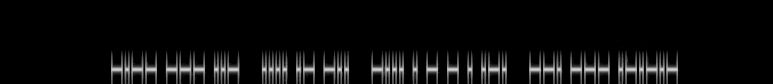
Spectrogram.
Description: Morse code, heard as a keyed tone, about 34 wpm, 700 Hz. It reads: YOU HAD BETTER GO.
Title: Sentences from Top 400 Words 35wpm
